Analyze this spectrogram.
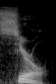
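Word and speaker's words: Searle: It was postulated by John, I think his last name is pronounced Cyril.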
